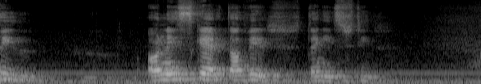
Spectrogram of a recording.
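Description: A young woman speaks with feeling.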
